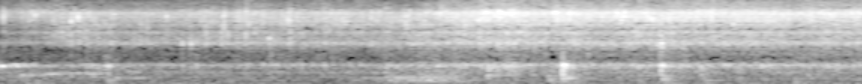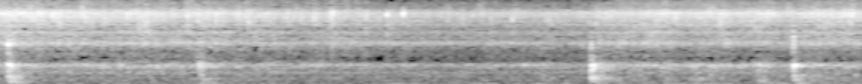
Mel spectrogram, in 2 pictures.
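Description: Chopped tomatoes and onions sizzling in hot mustard oil in a kadhai, the sizzle growing louder about three seconds in. A wooden spoon stirring them clicks and scrapes against the pan now and then.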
